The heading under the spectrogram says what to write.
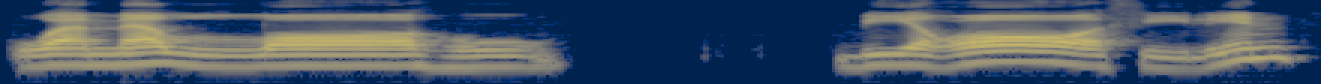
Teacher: the ghain and the alif are heavy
